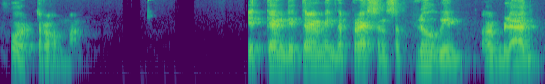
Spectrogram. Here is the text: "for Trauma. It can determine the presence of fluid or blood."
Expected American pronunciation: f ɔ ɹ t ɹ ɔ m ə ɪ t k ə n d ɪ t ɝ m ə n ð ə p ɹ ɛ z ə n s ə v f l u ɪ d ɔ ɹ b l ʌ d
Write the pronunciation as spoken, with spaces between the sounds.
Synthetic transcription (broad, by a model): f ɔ ɹ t ɹ ɔ m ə ɪ t k ə n d ɪ t ɝ m ə n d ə p ɹ ɛ s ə n s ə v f l u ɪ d ɔ ɹ b l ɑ d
